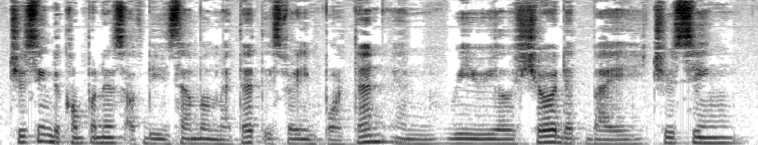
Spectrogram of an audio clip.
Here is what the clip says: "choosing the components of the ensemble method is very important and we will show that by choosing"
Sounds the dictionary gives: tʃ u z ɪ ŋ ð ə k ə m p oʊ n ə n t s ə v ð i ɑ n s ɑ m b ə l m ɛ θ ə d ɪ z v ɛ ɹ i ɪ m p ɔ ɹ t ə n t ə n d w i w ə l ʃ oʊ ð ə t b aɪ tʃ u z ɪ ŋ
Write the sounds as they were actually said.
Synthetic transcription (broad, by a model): tʃ u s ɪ ŋ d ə k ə m p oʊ n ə n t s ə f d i ɑ n s ɑ m b ə l m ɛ t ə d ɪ s v ɛ ɹ i ɪ m p ɔ ɹ t ə n t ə n w i w ə l ʃ oʊ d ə t b aɪ tʃ u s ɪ ŋ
